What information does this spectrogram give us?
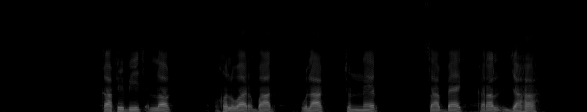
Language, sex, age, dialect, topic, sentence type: Magahi, male, 18-24, Northeastern/Surjapuri, agriculture, statement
